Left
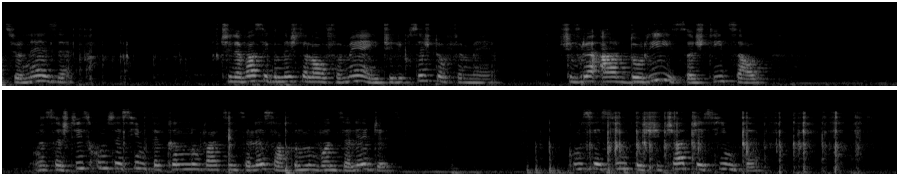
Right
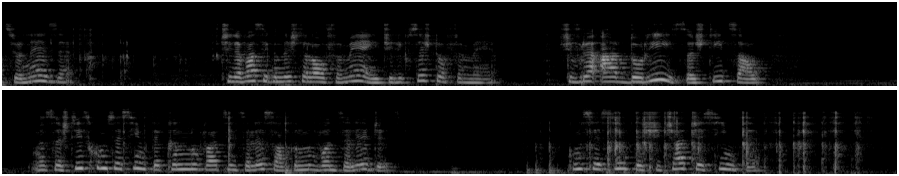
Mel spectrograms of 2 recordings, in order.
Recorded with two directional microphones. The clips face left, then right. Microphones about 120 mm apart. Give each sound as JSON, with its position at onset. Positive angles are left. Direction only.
{"t": 0.0, "sound": "a woman's voice", "side_deg": -40}
{"t": 0.7, "sound": "a sound", "side_deg": -15}
{"t": 2.3, "sound": "a woman's voice", "side_deg": -40}
{"t": 9.3, "sound": "a woman's voice", "side_deg": -40}
{"t": 14.6, "sound": "speech", "side_deg": -30}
